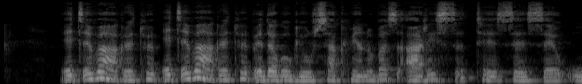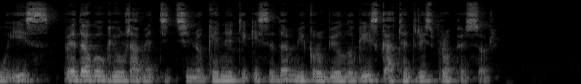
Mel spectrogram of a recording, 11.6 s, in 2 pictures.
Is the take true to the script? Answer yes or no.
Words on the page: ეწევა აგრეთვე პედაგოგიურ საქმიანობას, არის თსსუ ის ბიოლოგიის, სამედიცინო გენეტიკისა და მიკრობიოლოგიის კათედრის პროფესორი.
no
